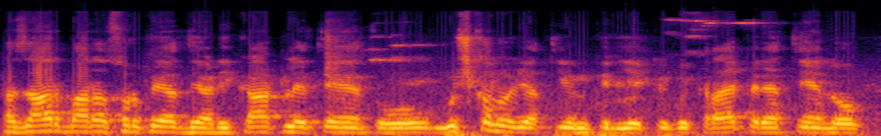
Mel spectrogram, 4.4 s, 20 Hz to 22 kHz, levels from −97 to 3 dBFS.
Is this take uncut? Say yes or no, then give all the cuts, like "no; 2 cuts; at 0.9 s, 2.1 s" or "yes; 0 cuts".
yes; 0 cuts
